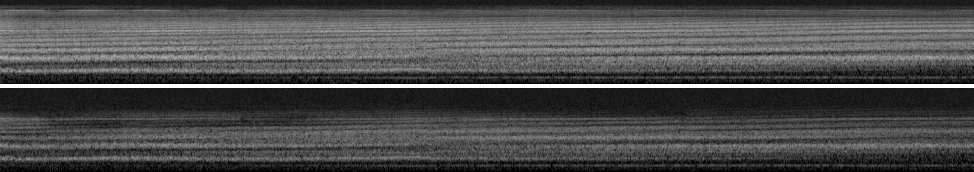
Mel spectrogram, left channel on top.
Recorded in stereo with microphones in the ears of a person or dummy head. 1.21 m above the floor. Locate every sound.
0.0 s a drone: 60° left (ahead or behind); by 9.8 s 85° left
